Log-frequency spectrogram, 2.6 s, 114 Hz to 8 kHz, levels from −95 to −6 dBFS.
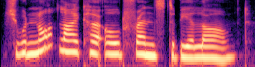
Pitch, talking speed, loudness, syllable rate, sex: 260 Hz, 235 wpm, -13 LUFS, 5.0 syllables/s, female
